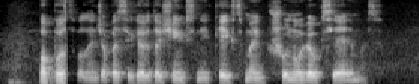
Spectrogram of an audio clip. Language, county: Lithuanian, Alytus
